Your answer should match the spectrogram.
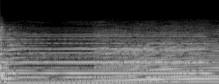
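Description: A cow moos once in a long, loud, drawn-out low call lasting a couple of seconds, its pitch rising slightly toward the end, clear with nothing else around it.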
